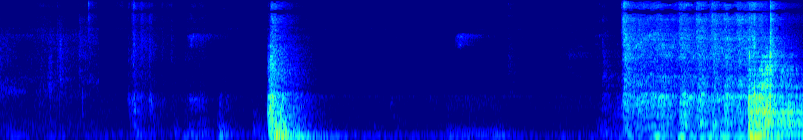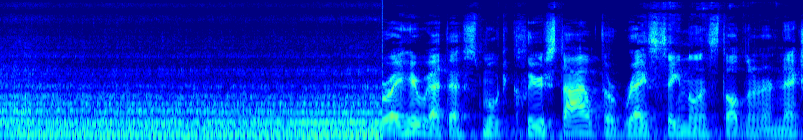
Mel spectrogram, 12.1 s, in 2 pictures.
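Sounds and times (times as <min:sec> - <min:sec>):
car engine revving and idling: 0:05.3 - 0:08.9.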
